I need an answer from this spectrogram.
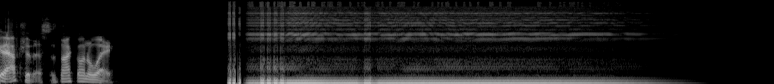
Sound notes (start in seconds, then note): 2.2 computer static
